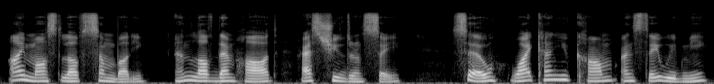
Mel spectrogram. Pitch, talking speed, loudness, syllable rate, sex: 160 Hz, 170 wpm, -18 LUFS, 4.0 syllables/s, male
